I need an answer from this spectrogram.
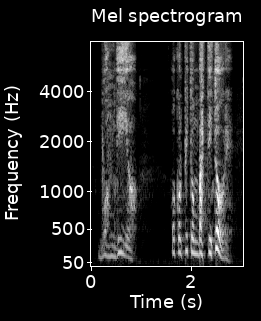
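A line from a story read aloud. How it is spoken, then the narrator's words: Exclaiming. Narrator (Italian): esclamò Sir Geoffrey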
